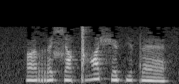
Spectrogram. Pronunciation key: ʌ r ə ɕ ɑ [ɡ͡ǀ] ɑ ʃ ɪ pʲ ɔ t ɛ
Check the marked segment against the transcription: correct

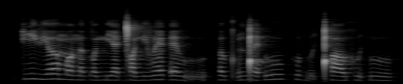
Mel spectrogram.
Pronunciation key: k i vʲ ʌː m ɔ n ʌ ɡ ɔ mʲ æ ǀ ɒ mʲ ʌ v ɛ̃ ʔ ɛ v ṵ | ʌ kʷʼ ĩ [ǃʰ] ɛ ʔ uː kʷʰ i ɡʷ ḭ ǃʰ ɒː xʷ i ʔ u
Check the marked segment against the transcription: incorrect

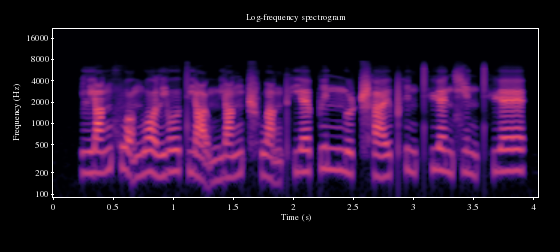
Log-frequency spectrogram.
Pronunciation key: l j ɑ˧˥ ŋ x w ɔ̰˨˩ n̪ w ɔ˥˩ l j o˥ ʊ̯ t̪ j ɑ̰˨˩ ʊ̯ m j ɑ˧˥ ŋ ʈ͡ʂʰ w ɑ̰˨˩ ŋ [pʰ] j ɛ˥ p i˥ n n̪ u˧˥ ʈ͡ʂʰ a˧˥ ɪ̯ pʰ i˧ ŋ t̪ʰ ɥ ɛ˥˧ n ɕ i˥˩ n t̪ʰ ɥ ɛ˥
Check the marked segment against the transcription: correct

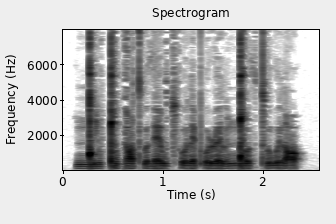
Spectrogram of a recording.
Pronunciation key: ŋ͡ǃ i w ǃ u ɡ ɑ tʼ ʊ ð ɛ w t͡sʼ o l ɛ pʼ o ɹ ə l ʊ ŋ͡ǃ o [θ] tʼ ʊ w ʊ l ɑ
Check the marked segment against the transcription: correct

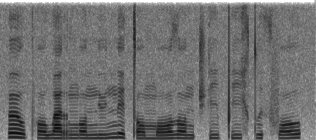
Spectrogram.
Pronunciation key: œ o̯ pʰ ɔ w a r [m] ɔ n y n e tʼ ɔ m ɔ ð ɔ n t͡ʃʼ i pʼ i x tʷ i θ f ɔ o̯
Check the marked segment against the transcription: incorrect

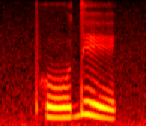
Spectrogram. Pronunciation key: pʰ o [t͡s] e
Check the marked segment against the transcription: incorrect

